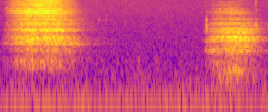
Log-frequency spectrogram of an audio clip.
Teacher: For f, press your bottom lip lightly against the edge of your top front teeth. Remember, it's unvoiced. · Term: unvoiced sound f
